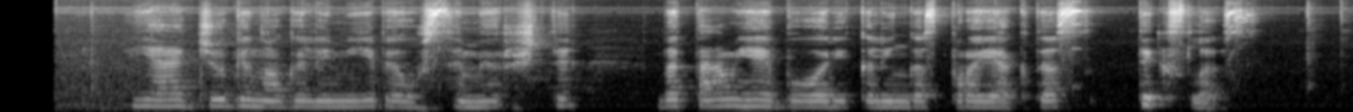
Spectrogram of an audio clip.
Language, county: Lithuanian, Utena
